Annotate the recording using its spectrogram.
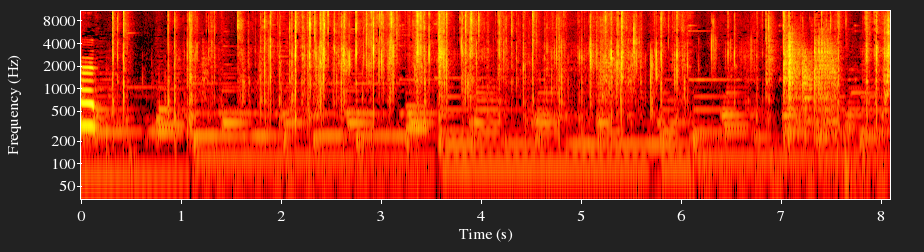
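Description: Plastic foil blind-bag packet crinkling as it is handled and torn open by hand, over steady background music.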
